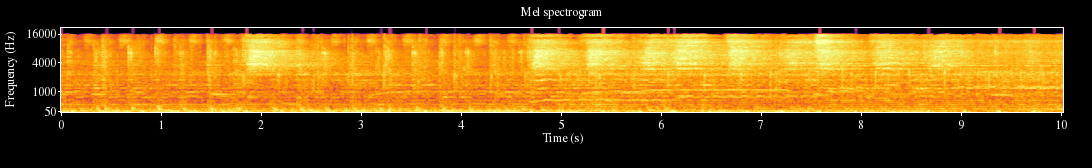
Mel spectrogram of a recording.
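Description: A live band plays an instrumental passage with drums, electric guitar and clarinet carrying a held, gliding melody line.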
